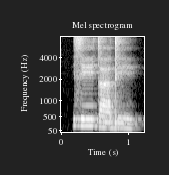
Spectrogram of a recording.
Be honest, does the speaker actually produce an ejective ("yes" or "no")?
no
